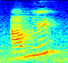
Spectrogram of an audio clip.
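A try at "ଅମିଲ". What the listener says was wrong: Yeah, Amil, not Amli. I-L, not L-I.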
